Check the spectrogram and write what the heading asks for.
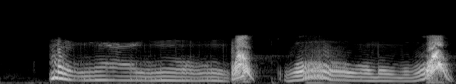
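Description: A human voice imitates a dog, with two long, rough, growling stretches, each ending in a sharp bark-like yelp. It is fairly loud, with no other sounds around it.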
